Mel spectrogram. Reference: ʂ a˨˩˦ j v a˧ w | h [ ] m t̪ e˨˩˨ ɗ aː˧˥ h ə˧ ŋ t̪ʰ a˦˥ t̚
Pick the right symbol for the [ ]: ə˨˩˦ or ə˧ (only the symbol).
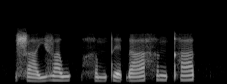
ə˨˩˦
